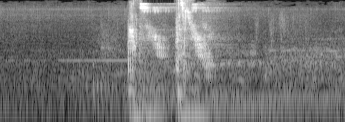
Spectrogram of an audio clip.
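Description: A loud crackling energy blast bursts.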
